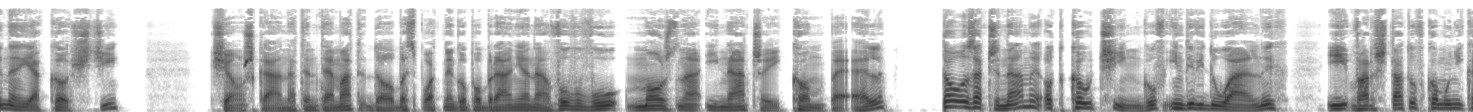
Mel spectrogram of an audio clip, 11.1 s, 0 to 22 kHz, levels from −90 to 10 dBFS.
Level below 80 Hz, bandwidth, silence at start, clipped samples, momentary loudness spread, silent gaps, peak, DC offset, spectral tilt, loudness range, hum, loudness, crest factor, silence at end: -38 dBFS; 16 kHz; 0 s; under 0.1%; 7 LU; 0.99-1.07 s, 1.50-1.55 s; 0 dBFS; under 0.1%; -5.5 dB/octave; 3 LU; none; -17 LUFS; 16 dB; 0 s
